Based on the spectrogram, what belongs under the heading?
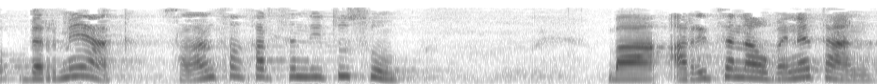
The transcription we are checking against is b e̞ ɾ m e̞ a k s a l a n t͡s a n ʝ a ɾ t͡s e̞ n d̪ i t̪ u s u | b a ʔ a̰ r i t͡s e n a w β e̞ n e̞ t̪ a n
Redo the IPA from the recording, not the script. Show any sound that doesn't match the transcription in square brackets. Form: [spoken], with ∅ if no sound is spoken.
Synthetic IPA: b e̞ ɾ m e̞ a k s a l a n t͡s a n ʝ a ɾ t͡s e̞ n d̪ i t̪ u s u | b a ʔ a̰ r i t͡s e n a w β e̞ n e̞ t̪ a n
